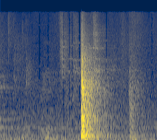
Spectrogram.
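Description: A single sharp slam about a second in as the lifter's feet land on the gym floor, dropping into the overhead squat catch of a light snatch, ringing briefly after.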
